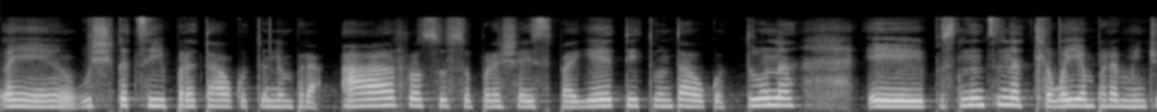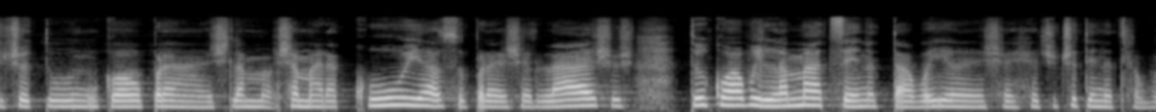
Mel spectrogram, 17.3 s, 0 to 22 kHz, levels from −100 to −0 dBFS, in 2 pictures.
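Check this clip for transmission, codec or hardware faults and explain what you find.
One codec fault runs through the whole speech clip. The sound is dull and smeared, with a watery, fizzy texture on sibilants and held vowels, and nothing above about 11.5 kHz. This is likely AAC compression at a low bitrate, which fits roughly 32 kbps AAC-LC: the encoder drops the top band and coarsely quantises what remains.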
